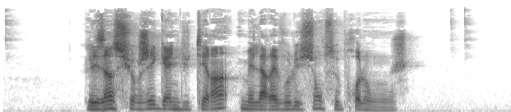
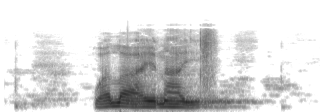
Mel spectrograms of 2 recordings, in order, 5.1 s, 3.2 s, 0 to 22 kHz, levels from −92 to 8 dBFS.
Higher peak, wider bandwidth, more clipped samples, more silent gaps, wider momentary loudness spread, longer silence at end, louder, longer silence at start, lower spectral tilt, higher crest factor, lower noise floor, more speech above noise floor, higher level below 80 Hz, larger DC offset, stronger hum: about the same, 0 dBFS vs 0 dBFS; first, 16 kHz vs 7.8 kHz; neither; neither; about the same, 18 LU vs 17 LU; about the same, 1.05 s vs 0.95 s; second, -19 LUFS vs -14 LUFS; about the same, 0.85 s vs 0.95 s; second, -1 dB/octave vs -6.5 dB/octave; first, 22 dB vs 16 dB; first, -71 dBFS vs -57 dBFS; first, 50 dB vs 44 dB; about the same, -60 dBFS vs -64 dBFS; neither; neither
